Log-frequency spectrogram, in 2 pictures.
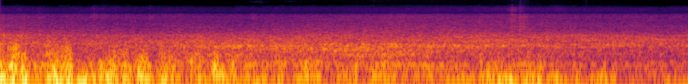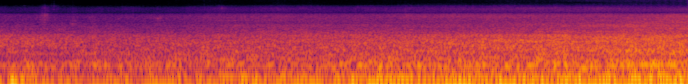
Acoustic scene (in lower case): street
